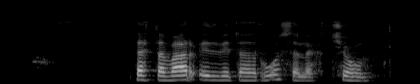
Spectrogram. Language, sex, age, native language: Icelandic, female, 40-49, Icelandic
